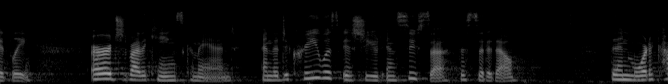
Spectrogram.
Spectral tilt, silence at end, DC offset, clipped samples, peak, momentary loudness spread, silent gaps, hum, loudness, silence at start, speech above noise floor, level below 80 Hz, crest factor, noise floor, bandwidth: -4 dB/octave; 0 s; under 0.1%; under 0.1%; -20 dBFS; 15 LU; none; none; -39 LUFS; 0 s; 27 dB; -80 dBFS; 20 dB; -66 dBFS; 16 kHz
